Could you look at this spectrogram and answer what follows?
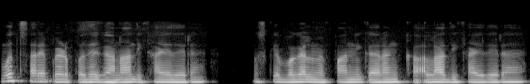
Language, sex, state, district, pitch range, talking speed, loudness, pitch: Hindi, male, Jharkhand, Deoghar, 110-115 Hz, 225 wpm, -18 LUFS, 115 Hz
